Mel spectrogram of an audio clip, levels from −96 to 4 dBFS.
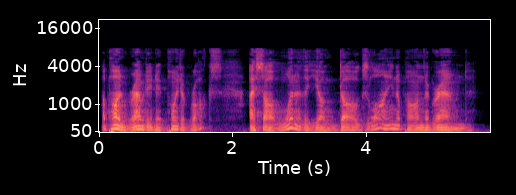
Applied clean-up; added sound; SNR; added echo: neural mask model DeepFilterNet 3.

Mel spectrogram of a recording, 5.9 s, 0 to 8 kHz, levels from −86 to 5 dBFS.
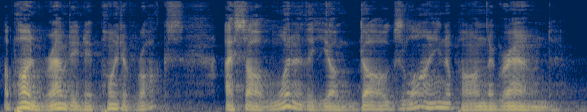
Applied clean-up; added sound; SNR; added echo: none; Brass instrument; 18 dB; reverberation time 1.6 s.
